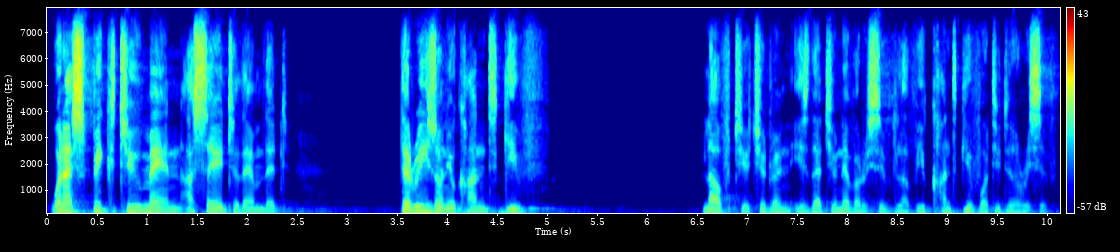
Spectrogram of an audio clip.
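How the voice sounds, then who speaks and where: A man's voice: medium pitch, normal speed, pauses often, pushed and bright. A man from Zambia giving a motivational talk to an audience, emphatic and repeating his key lines, often laughing at his own jokes. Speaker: motivational speaker. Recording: long hall reverb.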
